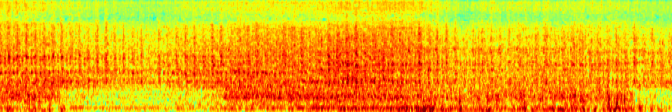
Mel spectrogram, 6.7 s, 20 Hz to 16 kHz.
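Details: Mitsubishi Pajero 6G75 V6 idling with a fairly regular knock near four a second, steady over the engine note, pointing to a worn rod bearing; rod knock.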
